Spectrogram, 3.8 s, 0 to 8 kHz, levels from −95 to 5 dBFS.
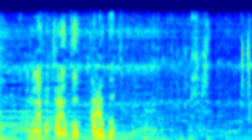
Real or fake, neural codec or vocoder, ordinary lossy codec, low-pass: fake; vocoder, 22.05 kHz, 80 mel bands, WaveNeXt; AAC, 48 kbps; 7.2 kHz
